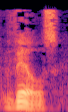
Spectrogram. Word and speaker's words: Willys: They called them Willis, pronouncing it vills, and they used them everywhere from the streets of Stalenrad to the forests of East Prussia.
